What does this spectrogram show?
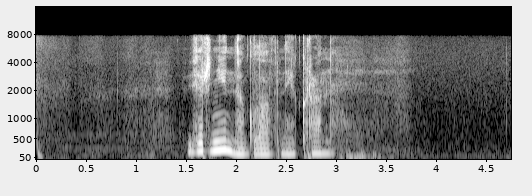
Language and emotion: Russian, sad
